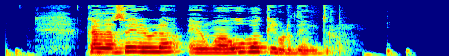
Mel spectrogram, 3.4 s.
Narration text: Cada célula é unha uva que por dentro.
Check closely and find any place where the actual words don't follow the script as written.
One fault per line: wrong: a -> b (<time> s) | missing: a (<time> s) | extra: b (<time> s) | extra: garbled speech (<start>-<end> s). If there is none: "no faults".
no faults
